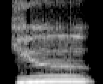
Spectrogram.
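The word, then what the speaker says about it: ぎゅうにゅう: Jadi, dibacanya gyu-nyu atau gyu-nyu, susu.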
